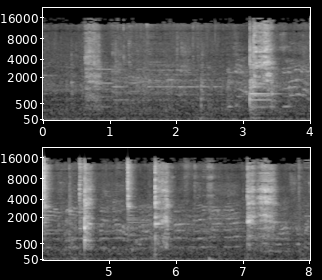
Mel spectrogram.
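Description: A spoon stirring wet, steamed cabbage in a metal pot: soft rustling of the leaves, then a run of irregular sharp knocks and scrapes against the pot from about three seconds in.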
